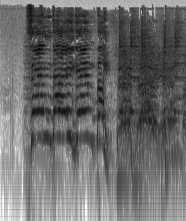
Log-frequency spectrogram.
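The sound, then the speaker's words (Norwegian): A few hundred protesters in front of the Sendai nuclear power plant in southern Japan chant slogans against restarting nuclear power, loudly in unison, with rhythmic, drawn-out shouted phrases followed by a dense burst of many voices yelling together, sustained. “De roper slagord og bærer plakater med krav om at myndighetene gjør om sin beslutning om å gjenoppta produksjonen.”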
